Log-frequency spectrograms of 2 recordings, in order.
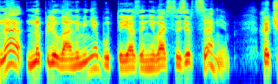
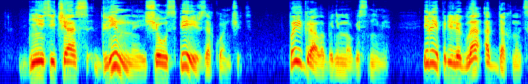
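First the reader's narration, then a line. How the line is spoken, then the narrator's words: Plain. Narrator (Russian): сказал он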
